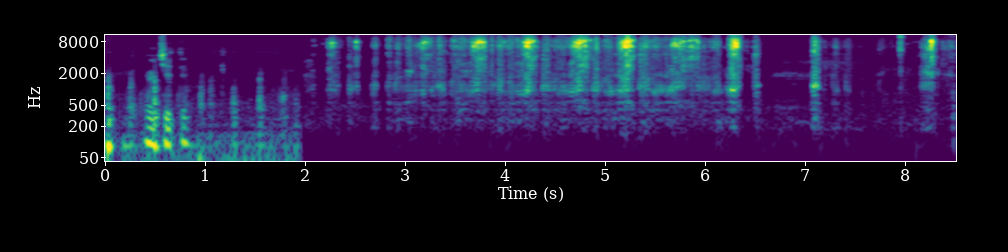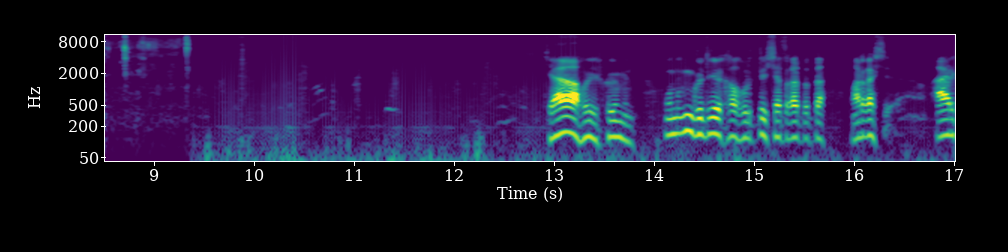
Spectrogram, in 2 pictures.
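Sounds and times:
scratching and scraping: 0.0s - 9.4s.

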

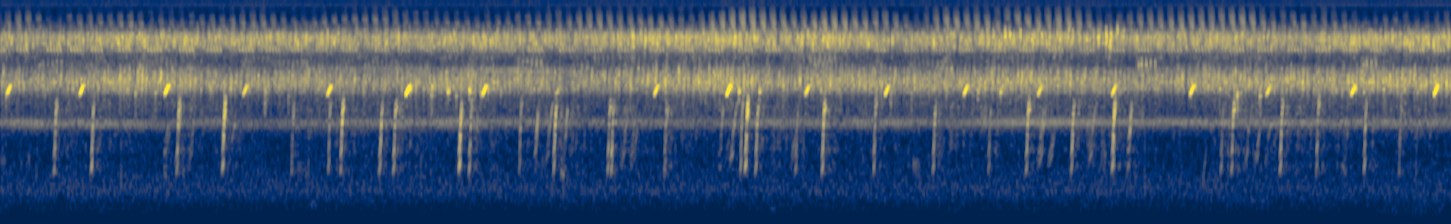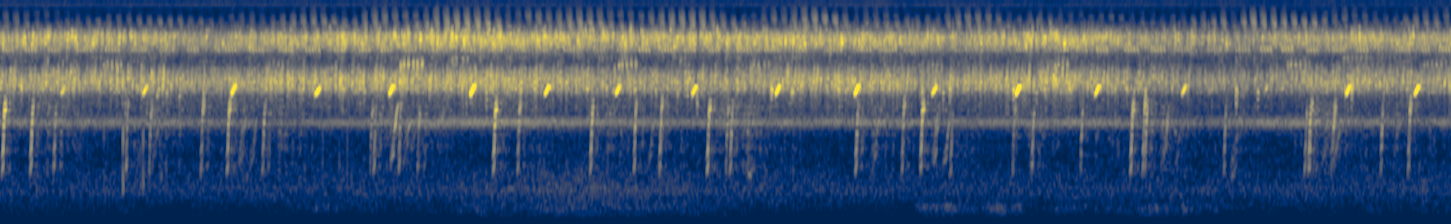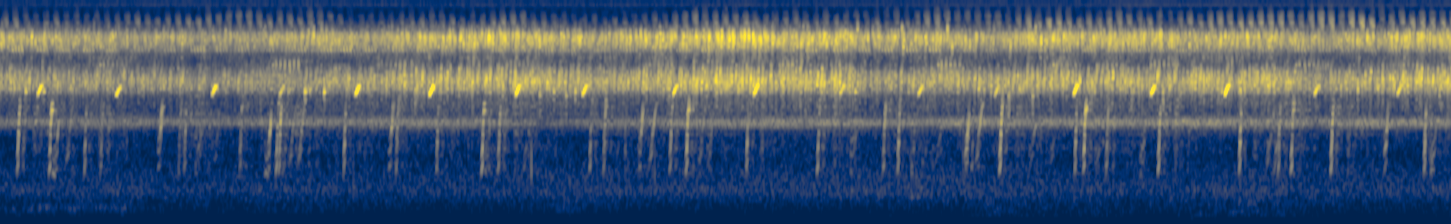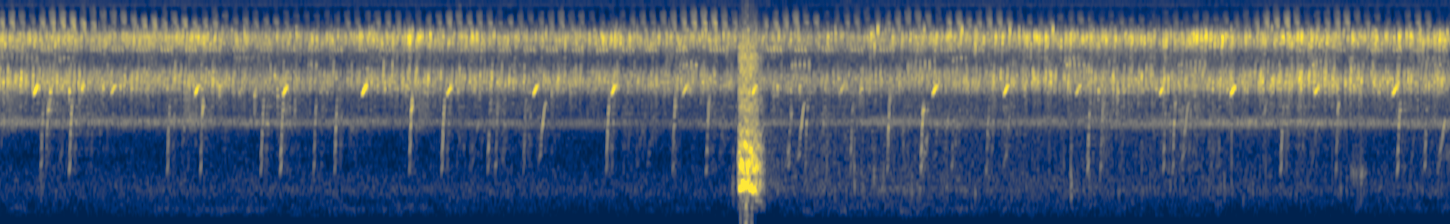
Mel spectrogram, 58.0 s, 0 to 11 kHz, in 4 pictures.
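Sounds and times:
insects shrilling: 50.3s - 57.9s
short sharp chirps: 50.9s - 51.3s.

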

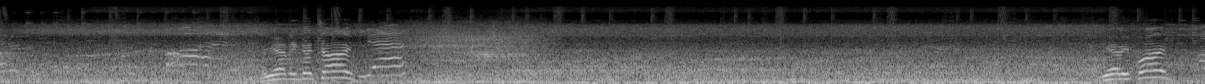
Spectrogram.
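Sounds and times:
water rushing and churning: 3.6s - 7.2s.

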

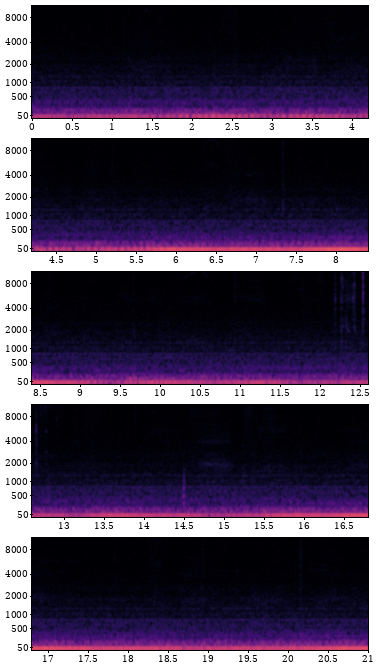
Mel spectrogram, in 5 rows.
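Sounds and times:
vehicle engine rumble from cab: 0.0s - 21.0s
short rattle of clicks: 12.1s - 13.0s.

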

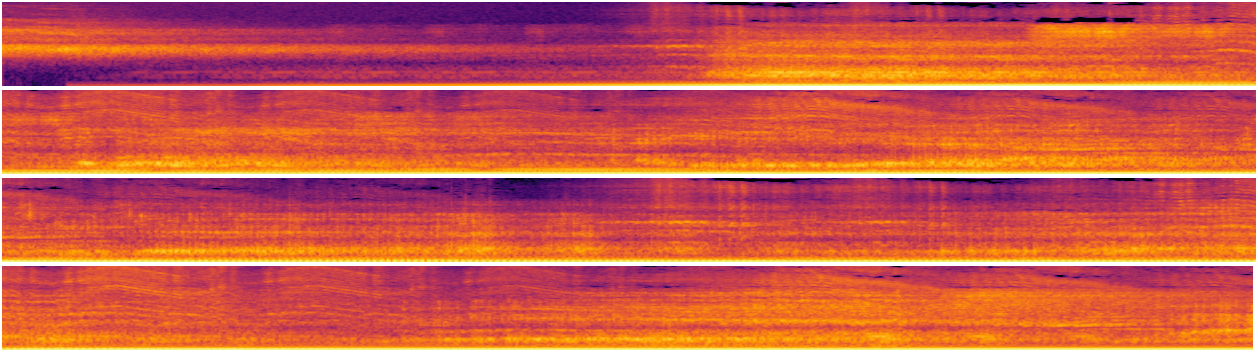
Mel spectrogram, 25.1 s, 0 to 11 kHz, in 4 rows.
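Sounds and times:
low drone: 0.0s - 25.0s
growling roars: 3.4s - 20.2s, 20.9s - 25.0s.

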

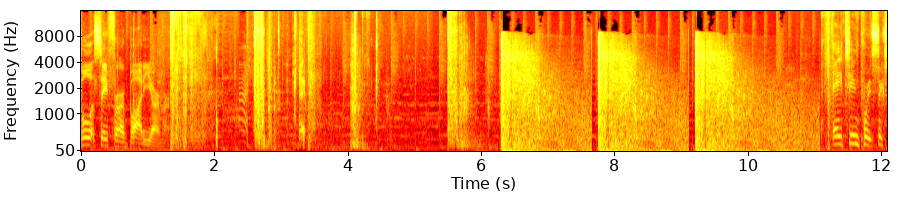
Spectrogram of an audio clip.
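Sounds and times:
rifle shots: 5.5s - 10.8s
loud drawn-out boom: 6.3s - 11.1s.

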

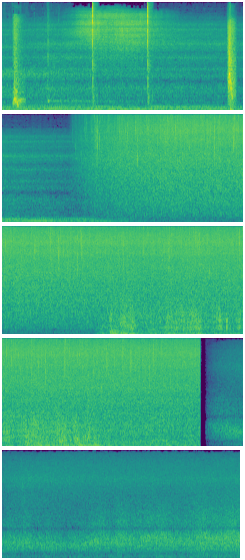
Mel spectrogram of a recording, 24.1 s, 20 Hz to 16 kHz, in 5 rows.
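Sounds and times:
rain hissing: 6.2s - 18.4s
thunder rumbling: 6.2s - 24.0s.

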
